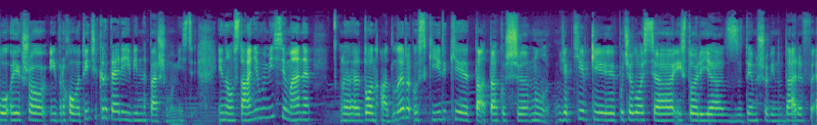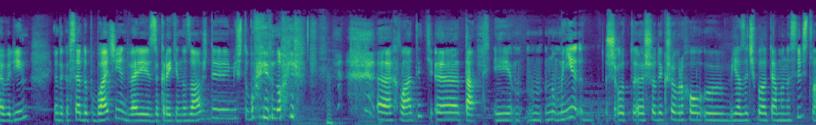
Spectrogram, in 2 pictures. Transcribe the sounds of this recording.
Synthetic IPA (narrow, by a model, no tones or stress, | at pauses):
bɔjɐkʃt͡ʃɔiʋɾɐxɔʋɐt̪ɪinʲt͡ʃikɾɪt̪ɛɾʲijiʋʲinːɐpɛrʃɔmʊ̰mʲḭsʲt͡sʲi̥inɐɔst̪ɑnʲːɔmʊmʲisʲt͡sʲimɛnɛ | d̪ɔnɑd̪lˠɛrɔskʲilʲkɪt̪ɑt̪ɑkɔʒ̥nujɐk̚tʲilʲkɪpɔt͡ʃɐlˠɔsʲɐist̪ɔɾʲijɐzt̪ɪmʃt͡ʃɔʋʲinʋd̪ɑ̰ɾɪwɛʋelʲin | ɔɐkɛwsɛd̪ɔpɔbɑt͡ʃenʲːɐd̪ʋɛɾʲizɐkɾɪtʲinɐzɑwʒd̪ɪmʲiʃt̪ɔbɔjʲiwnɔjʊ | xʋɑt̪ɪtʲːt̪ɑinumenʲiʃɔt̪ʃt͡ʃɔd̪jɐkʃt͡ʃɔʋɾɐxɔʋjazɐt͡ʃɪ̥pɪlˠɐt̪ɛmʊnɐsilʲst̪ʋɐ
